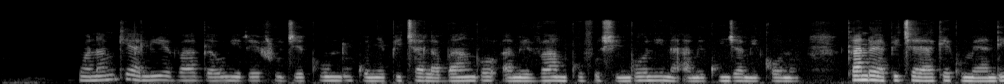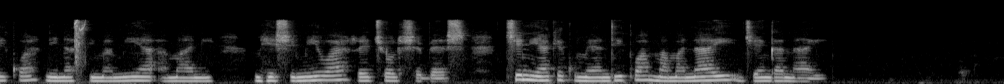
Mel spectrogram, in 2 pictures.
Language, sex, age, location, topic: Swahili, female, 18-24, Mombasa, government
